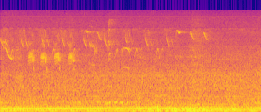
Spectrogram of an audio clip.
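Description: Rose-ringed parakeets give quick, shrill, high squawks in overlapping bursts, busiest at the start, over a steady low rumble.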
